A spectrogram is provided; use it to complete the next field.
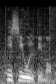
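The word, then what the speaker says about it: EZ-ULTIMO: renault ez último que en realidad se pronuncia y si último un vehículo robotizado autónomo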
